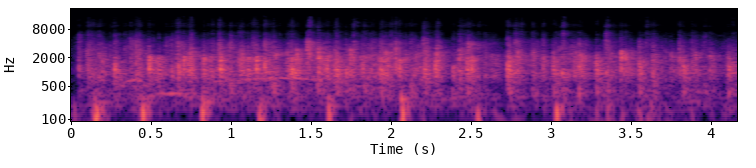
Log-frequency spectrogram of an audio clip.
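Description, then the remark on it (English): A crowd applauds steadily, many hands clapping at once in a dense, even patter with sharper individual claps standing out, sustained for several seconds without voices. “So, can we just give a round of applause for everybody?”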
